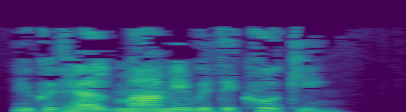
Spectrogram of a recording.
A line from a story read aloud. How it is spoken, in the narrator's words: he says coldly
